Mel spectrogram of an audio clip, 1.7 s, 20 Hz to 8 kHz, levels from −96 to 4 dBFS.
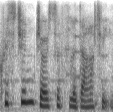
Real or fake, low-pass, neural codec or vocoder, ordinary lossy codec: fake; 7.2 kHz; codec, 44.1 kHz, 7.8 kbps, Pupu-Codec; Opus, 16 kbps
